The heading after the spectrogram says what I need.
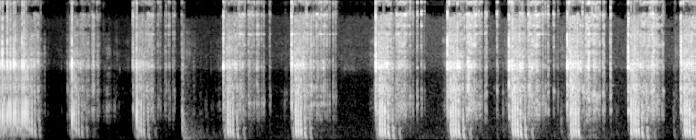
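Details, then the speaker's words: Old off-brand Canadian junkyard chainsaw: repeated pull-cord bursts about once a second, each a brief rasping spin that dies away, never catching; cranking no start, owner suspects fuel starvation from a very dirty fuel filter. "Come on. Please. Now it doesn't want to anymore. Wonder if it's having a hard time pulling fuel. Maybe because of that filter being so dirty."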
